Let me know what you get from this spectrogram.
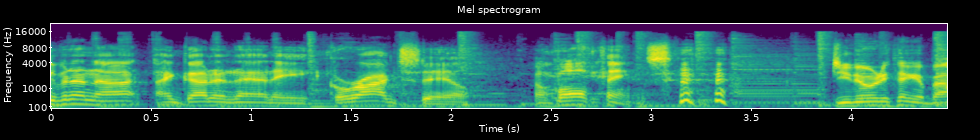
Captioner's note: chuckles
